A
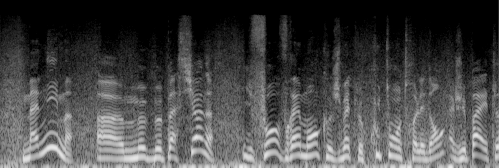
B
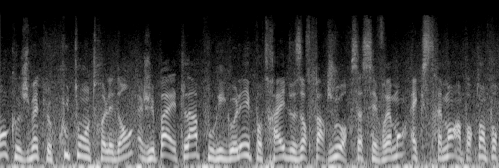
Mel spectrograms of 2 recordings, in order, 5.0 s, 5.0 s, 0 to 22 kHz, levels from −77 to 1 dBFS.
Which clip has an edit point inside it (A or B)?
B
